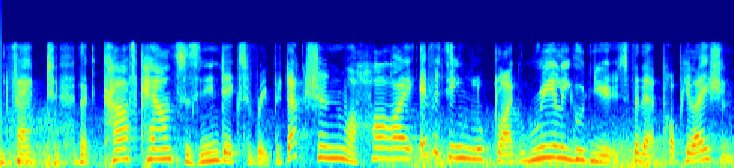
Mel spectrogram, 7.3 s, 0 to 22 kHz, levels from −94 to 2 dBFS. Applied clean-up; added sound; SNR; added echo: none; Thunder; 13 dB; none.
